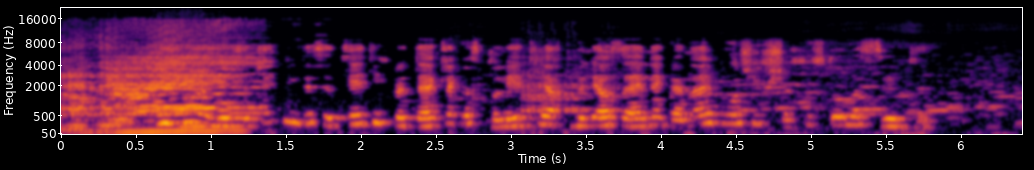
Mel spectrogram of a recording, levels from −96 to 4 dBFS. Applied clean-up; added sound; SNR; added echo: classical method Wiener filter.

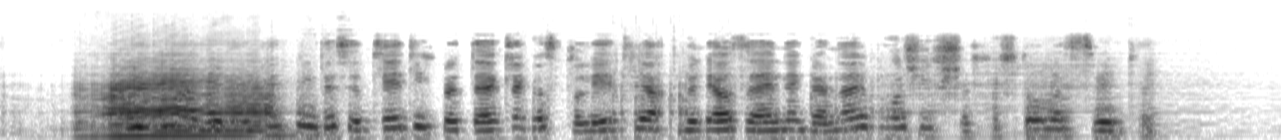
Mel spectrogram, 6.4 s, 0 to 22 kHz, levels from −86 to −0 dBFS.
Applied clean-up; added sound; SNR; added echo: neural mask model RNNoise.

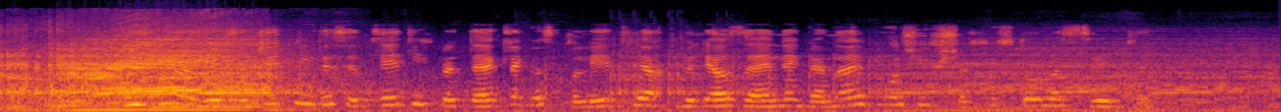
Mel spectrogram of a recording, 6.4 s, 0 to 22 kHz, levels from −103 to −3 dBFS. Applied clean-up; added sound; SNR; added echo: none; Engine; -2 dB; none.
